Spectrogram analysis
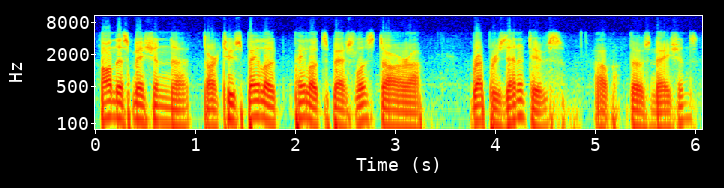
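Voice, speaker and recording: Deep, gravelly male mission commentator. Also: dry recording. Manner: measured, explanatory, formal. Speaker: mission operations public affairs commentator. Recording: dull, muffled broadcast feed.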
